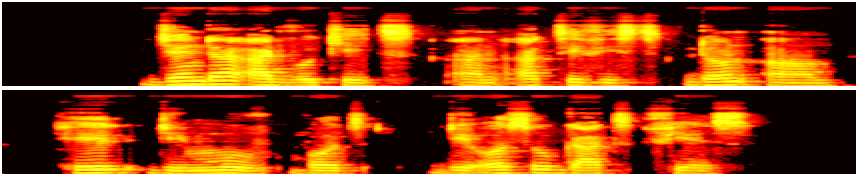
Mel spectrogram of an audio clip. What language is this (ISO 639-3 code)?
pcm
